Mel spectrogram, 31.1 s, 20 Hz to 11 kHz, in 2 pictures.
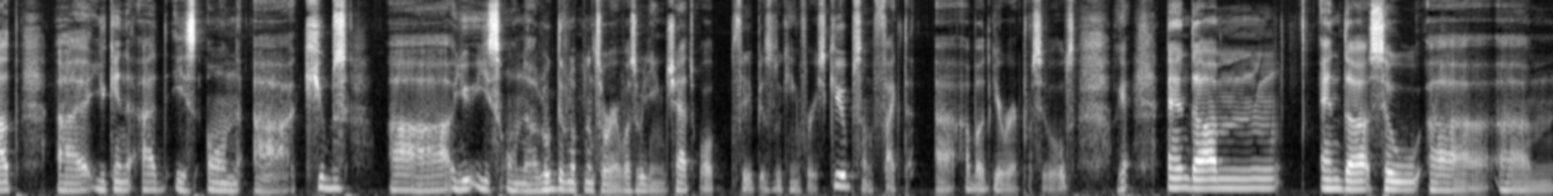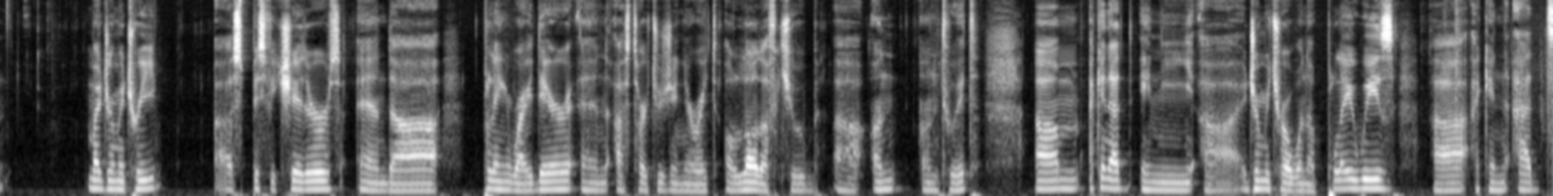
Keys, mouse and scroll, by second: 13.3 click, 14.1-15.9 drag, 15.9-24.1 drag, 24.8-27.4 drag, 29.1-30.6 drag, 29.9 ctrl+space, 30.6-31.0 typing, 30.9 click.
